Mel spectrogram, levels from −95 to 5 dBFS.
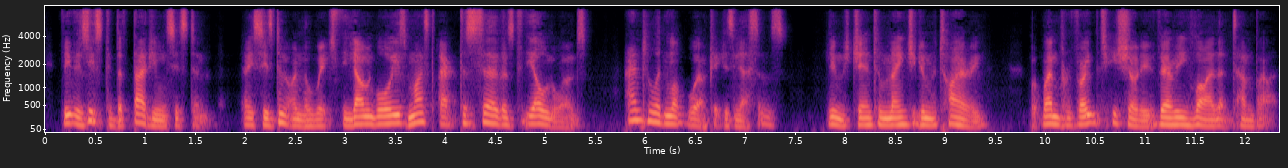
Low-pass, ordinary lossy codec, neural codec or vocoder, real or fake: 7.2 kHz; MP3, 48 kbps; codec, 16 kHz, 0.5 kbps, FreqCodec, larger model; fake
